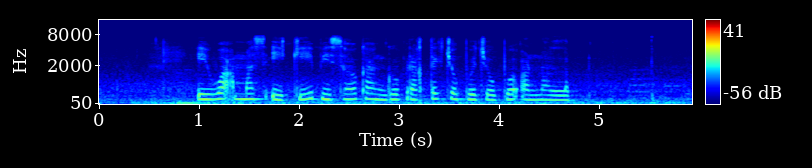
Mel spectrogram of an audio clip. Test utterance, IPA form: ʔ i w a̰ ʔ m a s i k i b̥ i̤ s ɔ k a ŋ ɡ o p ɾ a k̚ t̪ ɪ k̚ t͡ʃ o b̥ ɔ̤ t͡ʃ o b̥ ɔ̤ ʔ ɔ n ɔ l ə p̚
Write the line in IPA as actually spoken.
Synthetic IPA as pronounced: ʔ i w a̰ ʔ m a s i k i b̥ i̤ s ɔ k a ŋ ɡ o p ɾ a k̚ t̪ ɪ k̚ t͡ʃ o b̥ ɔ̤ t͡ʃ o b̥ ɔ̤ ʔ ɔ n ɔ l ə p̚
